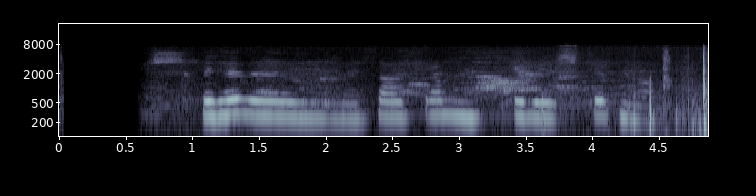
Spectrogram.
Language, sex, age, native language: Icelandic, female, 18-19, Icelandic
